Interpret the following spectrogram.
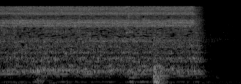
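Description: Bathroom faucet running into a partly filled sink, a steady rush of water that stops suddenly at the end as the tap is shut off.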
